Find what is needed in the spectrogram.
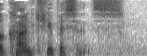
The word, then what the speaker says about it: concupiscence: Evil concupiscence. Right? It took me a long time to learn to pronounce that properly. Concupiscence. Notice the cupid in there? That's like Cupid.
